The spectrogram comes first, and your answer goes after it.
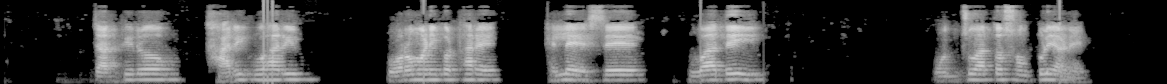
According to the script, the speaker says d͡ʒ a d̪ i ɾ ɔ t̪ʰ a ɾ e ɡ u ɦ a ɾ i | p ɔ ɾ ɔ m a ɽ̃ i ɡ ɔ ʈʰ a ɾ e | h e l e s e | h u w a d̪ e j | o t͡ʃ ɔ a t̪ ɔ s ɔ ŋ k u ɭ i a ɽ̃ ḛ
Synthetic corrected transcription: d͡ʒ a t̪ i ɾ ɔ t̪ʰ a ɾ i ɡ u ɦ a ɾ i | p ɔ ɾ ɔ m a ɽ̃ i k ɔ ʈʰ a ɾ e | h e l e s e | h u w a d̪ e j | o t͡ʃ u a t̪ ɔ s ɔ ŋ k u ɭ i a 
